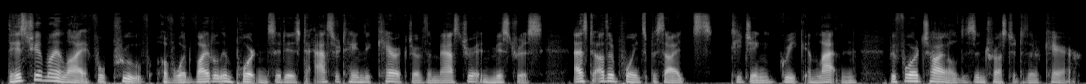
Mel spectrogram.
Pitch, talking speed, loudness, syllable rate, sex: 105 Hz, 215 wpm, -23 LUFS, 6.2 syllables/s, male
